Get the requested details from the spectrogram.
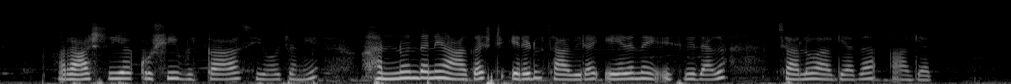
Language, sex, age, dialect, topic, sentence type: Kannada, male, 18-24, Northeastern, agriculture, statement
